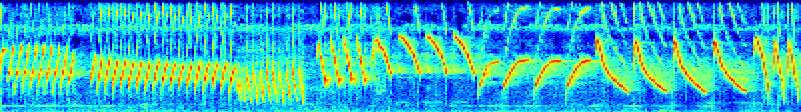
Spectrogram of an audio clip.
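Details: Canary singing to stimulate other canaries: buzzy rolling trills, a lower harsh rattle, then a string of rising and falling slurred whistles repeated in quick succession, clear and loud.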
